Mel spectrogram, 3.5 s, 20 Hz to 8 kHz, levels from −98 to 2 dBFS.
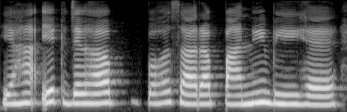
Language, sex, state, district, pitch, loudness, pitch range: Hindi, female, Jharkhand, Garhwa, 255 Hz, -14 LUFS, 245-275 Hz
